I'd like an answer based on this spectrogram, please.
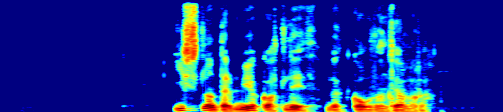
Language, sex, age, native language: Icelandic, male, 30-39, Icelandic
